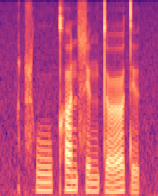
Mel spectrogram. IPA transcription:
t͡sʰ uː˧ kʰ ɐ˥ n s ɪ˧ ŋ t̪ œː˨˥ t̪ ɪ˨ k̚

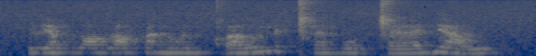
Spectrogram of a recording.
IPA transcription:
lʲ ɛ f ðˤ e ðˤ i f a n oː nʲ qʼ ɯː n e ǀʰ ɛː ŋ oː ǀ ɛː nʲ a w

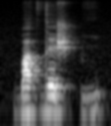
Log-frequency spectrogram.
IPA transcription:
b a t d e ʃ pː i̤

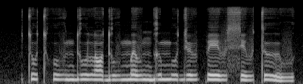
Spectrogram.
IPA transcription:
t u tʰ u v n d u l ɔ d u v m ə v ŋ ɡ ɯ m u d ø v p e v s ɪ v t ɯ v

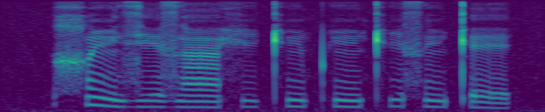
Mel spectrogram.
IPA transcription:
χ ĩ zʲ e z æ̃ x i kʰ ĩ pʰ ĩ kʰ i s ĩ kʼ e

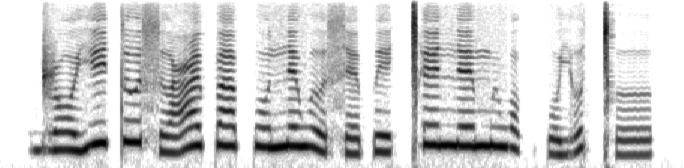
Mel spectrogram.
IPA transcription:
ɖ͡ʐ ɔ˨ j e˥ t ɤ˥ s ɤ˩ ʕ ɛ˥ p a˥ p o˦ n ɛ˦ w ɤ˩ s ɛ˩ p e˨ ǀʰ ɛ˥ n ɛ˥ m ɯ˦ w ɔ˩ k p o˩ j ɤ˥ ǀʰ ɤ˩

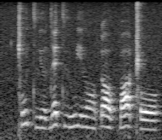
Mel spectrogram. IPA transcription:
ǀ u˧˥˧ tʲ lʲ ʊ˨˩ d ɛ˧˥˧ tʲ lʲ ṳ˧˥˧ j l ɔ̤˦˨ ɗ ɒ˦˨ o̯ k͡p ɒ˧˥˧ ǁ o˨˩

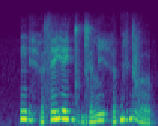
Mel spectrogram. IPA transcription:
ŋ e̤˥˩ h ʏ˩˥ s e˥ j e˥ j d ṳ˨ d͡z ʏ˨ l i˥˩ h ʏ˩˥ ɓ i̤˥ d v ɵ˨

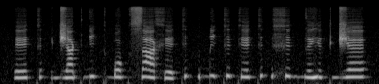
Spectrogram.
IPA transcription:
e˨˦ k | d͡ʒ a˨˦ k ɠ i˧ k ɓ ɔ˧ k s a˦˨ x e˨ k | ɓ i˦ k ɪ˧ k e˦ k | x ɪ˦ ɡ d̪ ɪ˨˦ j ɪ˧ k d͡ʒ ɛ˦

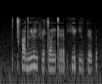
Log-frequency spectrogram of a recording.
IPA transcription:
ǀʰ ɔ d lʲ u lʲ f ʏ t o n t r ə p fʲ ə pʲ ə lʲ k ʏ p

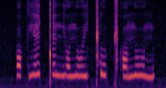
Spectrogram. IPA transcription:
ɔ k j e ǃ e n j o n uː j ǁ u ǁʰ ɔ n u n

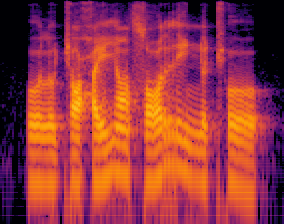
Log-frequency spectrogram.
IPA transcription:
o l o c ɒ ħ e j ẽ sˤ o r i ɲ ɒ cʰ o

